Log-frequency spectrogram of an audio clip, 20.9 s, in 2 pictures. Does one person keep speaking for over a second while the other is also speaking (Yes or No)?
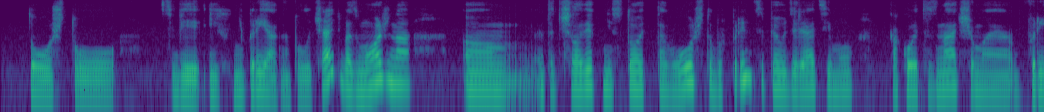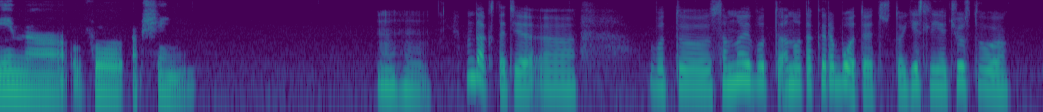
No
